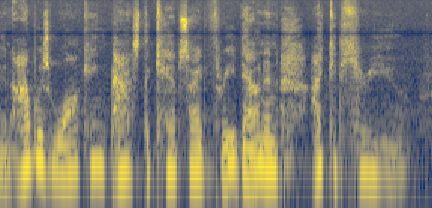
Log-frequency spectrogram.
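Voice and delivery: very soft, hushed, earnest, dead-serious whisper. Retelling what a man said to the speaker's group, imitating his whisper. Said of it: "He's whispering like he's sitting beside you".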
